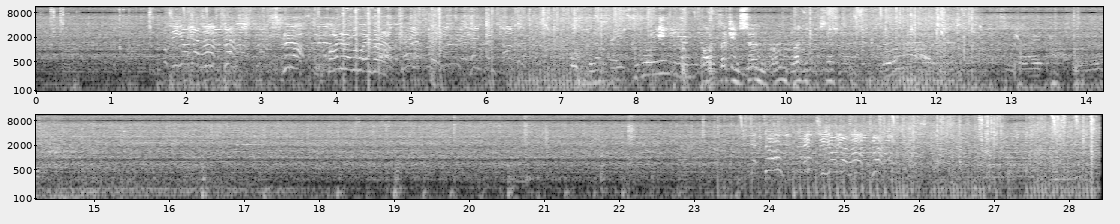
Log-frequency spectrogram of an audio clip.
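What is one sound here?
Gunshots crack in rapid bursts close by.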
